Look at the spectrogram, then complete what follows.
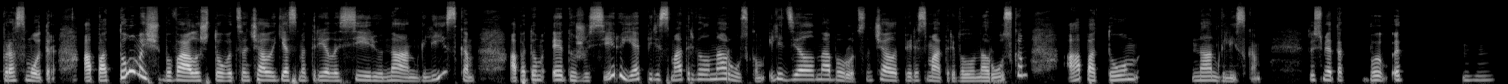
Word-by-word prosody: просмотр. 185 -3 0 0.3
А 170 - +6
потом 310 - +4
еще 300 -9 +3
бывало, 190 -2 +7
что 185 0 -1
вот 175 - -3
сначала 190 +2 +2
я 195 - +4
смотрела 185 -1 -1
серию 185 -3 -2
на 180 -1 +2
английском, 165 - -1 0.3
а - - +3
потом 210 0 -3
эту 205 -3 0
же 170 -1 -7
серию 415 - +2
я 225 +2 +1
пересматривала 230 -1 0
на 250 +2 +2
русском. 170 - -5
Или 255 - -5
делала 220 0 +2
наоборот- 220 -4 -2
сначала 190 -1 0
пересматривала 170 -3 -2
на 160 0 0
русском, 185 - +2 0.4
а - - +1
потом 200 - -2 0.5
на 185 +1 -1
английском. 175 - -4 0.5
То - - -20
есть 215 - -2
у - - -3
меня 200 - +3
так 195 - -5 0.2
б 195 0 -2
эт 205 - -1 0.6
Мгм. 195 +1 -15
195 Hz, 165 wpm, -21 LUFS, 180-220 Hz, 0.6 s, бывало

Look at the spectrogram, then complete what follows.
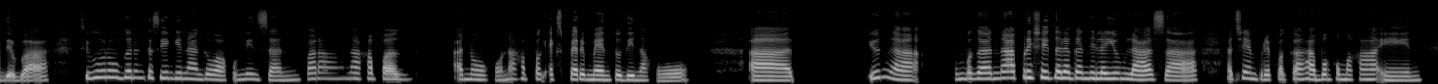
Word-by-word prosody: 'di - - +2
ba? - - +1 0.3
Siguro, 320 +1 0
ganun 310 0 -1
kasi 300 -1 -2
yung 280 - -6
ginagawa 240 -4 0
ko - - -7
minsan, 215 -3 -4
parang 265 +1 -5
nakapag 260 - 0 0.6
ano 230 -2 -1
ako, 195 -1 -7
nakapag-eksperimento 230 -3 0
din 205 0 +3
ako 170 -3 -3 0.6
at 195 -1 +4 0.7
yun 315 +3 -1
nga, 215 -5 +3 0.4
kumbaga 265 +1 +2
na-appreciate 300 +2 +3
talaga 295 -1 +4
nila 275 -1 +3
yung 260 -1 +1
lasa 215 -3 +2 0.3
at - - -2
siyempre 245 -7 -1
pagka 240 - -1
habang 235 -1 +3
kumakain 220 -4 -2
235 Hz, 125 wpm, -27 LUFS, 210-270 Hz, 0.7 s, at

